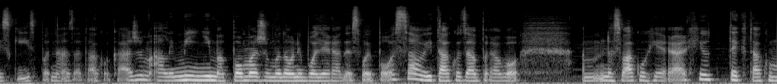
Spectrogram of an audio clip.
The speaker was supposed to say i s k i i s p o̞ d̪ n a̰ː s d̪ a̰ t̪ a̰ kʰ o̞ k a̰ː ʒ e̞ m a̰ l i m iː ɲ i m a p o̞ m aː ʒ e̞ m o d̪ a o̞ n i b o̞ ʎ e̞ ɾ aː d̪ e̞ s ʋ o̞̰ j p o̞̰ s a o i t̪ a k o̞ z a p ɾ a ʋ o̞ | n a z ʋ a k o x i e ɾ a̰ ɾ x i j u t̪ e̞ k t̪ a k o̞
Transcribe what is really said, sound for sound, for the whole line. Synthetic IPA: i s k i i s p o̞ d̪ n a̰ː s d̪ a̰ t̪ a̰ k o̞ k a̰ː ʒ e̞ m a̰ l i m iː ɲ i m a p o̞ m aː ʒ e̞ m o d̪ a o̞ n i b o̞ ʎ e̞ ɾ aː d̪ e̞ s ʋ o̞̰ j p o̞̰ s a o i t̪ a k o̞ z a p ɾ a ʋ o̞ | n a s ʋ a k u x i e ɾ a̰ ɾ x i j u t̪ e̞ k t̪ a k o̞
